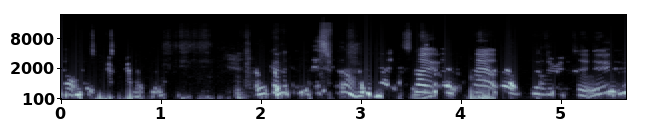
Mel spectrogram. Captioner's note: distorted audio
